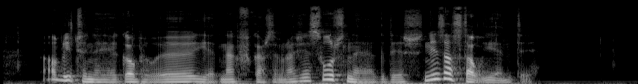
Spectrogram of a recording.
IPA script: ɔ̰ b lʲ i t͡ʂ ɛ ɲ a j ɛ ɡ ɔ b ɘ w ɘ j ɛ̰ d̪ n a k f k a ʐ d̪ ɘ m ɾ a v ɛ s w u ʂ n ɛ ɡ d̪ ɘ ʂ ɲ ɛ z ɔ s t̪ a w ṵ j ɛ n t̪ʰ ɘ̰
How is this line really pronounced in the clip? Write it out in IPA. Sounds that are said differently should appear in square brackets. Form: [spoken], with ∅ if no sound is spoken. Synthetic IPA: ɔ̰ b lʲ i t͡ʂ ɛ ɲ a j ɛ ɡ ɔ b ɘ w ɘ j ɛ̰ d̪ n a k f k a ʐ d̪ ɘ m ɾ a [ʑ] ɛ s w u ʂ n ɛ ɡ d̪ ɘ ʂ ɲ ɛ z ɔ s t̪ a w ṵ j ɛ n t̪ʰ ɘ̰

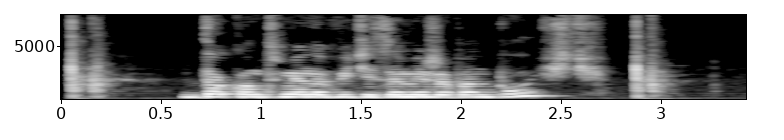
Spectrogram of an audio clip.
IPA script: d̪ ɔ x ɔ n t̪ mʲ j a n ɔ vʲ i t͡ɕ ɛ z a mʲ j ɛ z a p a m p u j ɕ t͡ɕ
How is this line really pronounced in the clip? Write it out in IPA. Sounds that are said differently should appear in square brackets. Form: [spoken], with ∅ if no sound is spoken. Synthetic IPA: d̪ ɔ [k] ɔ n t̪ mʲ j a n ɔ vʲ i t͡ɕ ɛ z a mʲ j ɛ [ʐ] a p a [n] p u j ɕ t͡ɕ

